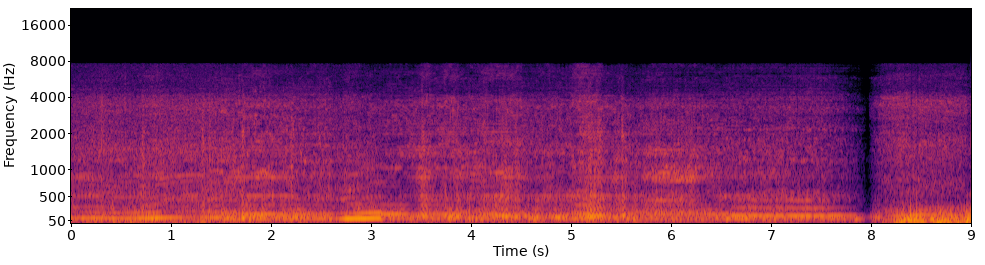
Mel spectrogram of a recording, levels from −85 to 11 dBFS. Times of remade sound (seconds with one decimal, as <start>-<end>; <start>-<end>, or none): 1.5-2.6; 3.1-8.1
